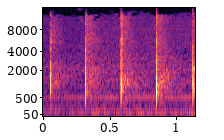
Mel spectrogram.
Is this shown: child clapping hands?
yes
